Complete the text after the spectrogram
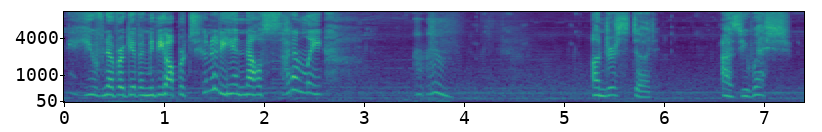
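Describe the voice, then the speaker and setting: High-voiced, haughty female official. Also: expressive, a little slow, pauses often. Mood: reluctant, resentful. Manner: haughty, formal, reproachful. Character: proud, stern, impatient high-ranking female official. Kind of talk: scripted video game dialogue. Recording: background music under the voice.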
